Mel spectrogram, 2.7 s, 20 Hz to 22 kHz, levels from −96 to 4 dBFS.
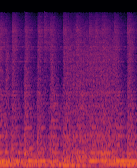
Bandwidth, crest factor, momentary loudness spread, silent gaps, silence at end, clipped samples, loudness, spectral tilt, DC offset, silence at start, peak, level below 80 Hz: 16.5 kHz; 14 dB; 2 LU; none; 0 s; under 0.1%; -35 LUFS; -5 dB/octave; under 0.1%; 0 s; -20 dBFS; -54 dBFS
